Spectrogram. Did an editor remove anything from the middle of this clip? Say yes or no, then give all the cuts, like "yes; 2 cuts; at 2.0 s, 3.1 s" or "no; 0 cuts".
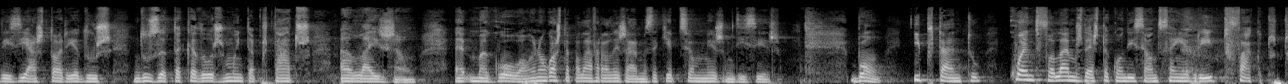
no; 0 cuts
